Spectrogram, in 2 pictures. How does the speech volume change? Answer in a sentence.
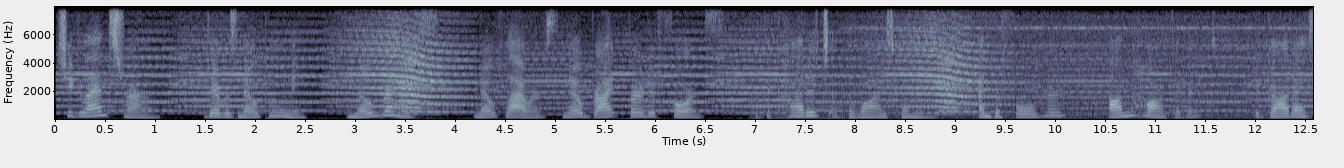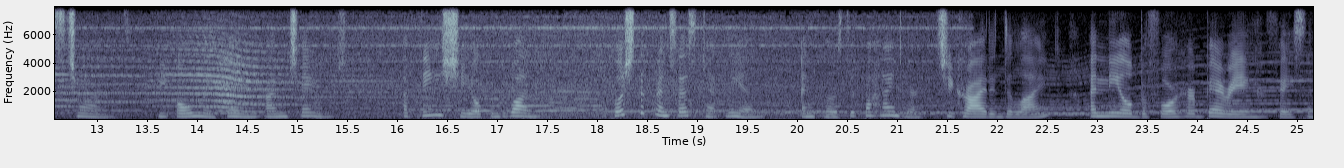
The volume of the speech stays about the same.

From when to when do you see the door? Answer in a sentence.
The door can't be heard in this clip.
